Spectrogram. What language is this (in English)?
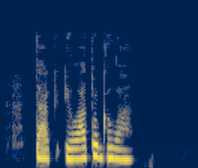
Mari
